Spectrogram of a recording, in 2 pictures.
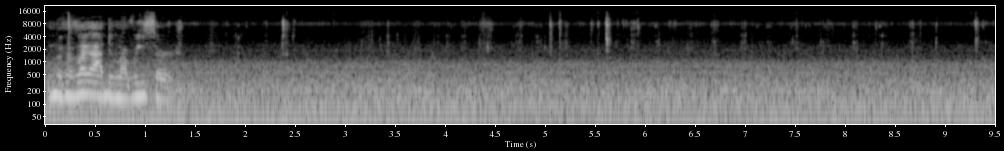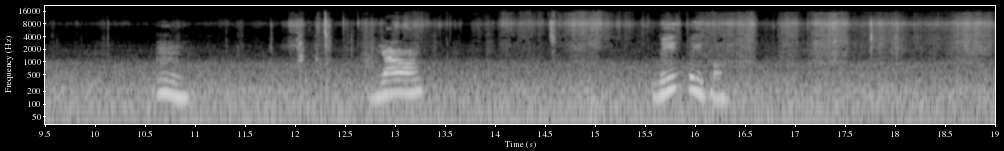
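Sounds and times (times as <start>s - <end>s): car cabin background noise: 0.0s - 19.0s
chewing and mouth clicks: 1.3s - 10.4s
woman humming mmm: 10.6s - 11.0s.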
